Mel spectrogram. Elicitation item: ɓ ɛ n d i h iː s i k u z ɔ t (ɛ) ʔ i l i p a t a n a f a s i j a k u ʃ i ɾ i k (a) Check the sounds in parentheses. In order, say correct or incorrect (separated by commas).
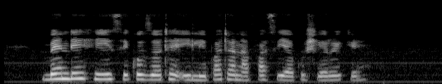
correct, incorrect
